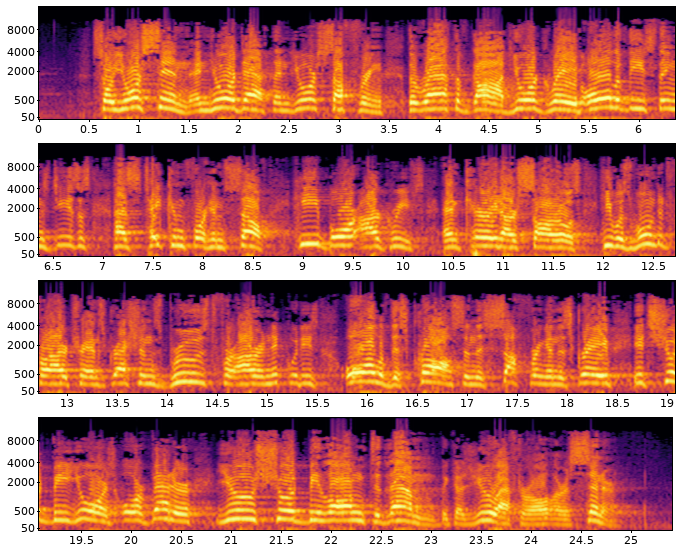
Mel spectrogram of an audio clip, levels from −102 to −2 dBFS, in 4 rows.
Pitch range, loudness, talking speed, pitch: 205-255 Hz, -9 LUFS, 165 wpm, 230 Hz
